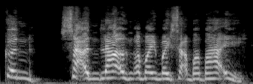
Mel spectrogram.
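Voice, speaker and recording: A woman playing a nosy, excitable middle-aged aunt in a radio drama, exclamatory, with an Ilocano Filipino accent. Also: high voice, a little slow, full character voice. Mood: scandalised. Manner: exclamatory, emphatic. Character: nosy, excitable meddling aunt, a computer-savvy teacher.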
